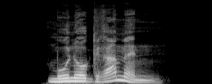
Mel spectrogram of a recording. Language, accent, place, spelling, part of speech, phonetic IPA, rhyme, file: German, Germany, Berlin, Monogrammen, noun, [monoˈɡʁamən], -amən, De-Monogrammen.ogg
- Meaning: dative plural of Monogramm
